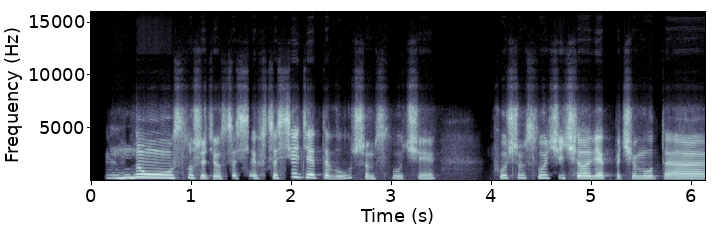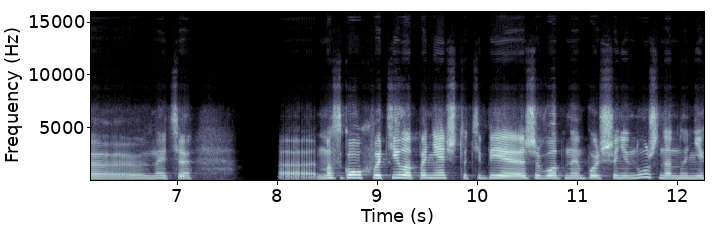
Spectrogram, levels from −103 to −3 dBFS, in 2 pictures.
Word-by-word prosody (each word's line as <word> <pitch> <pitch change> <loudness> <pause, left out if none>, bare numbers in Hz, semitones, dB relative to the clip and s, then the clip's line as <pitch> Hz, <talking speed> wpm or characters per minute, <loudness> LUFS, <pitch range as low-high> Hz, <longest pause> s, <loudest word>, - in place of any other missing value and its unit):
М, 250 +1 -4
ну, 285 -2 +1
слушайте, 235 -5 -1
у - - -5
сосе 220 +3 0
у - - -10
соседей 290 +4 +2
это 270 -2 -1
в 205 - -13
лучшем 215 -1 -2
случае. 215 0 -4 0.6
В - - -24
худшем 250 0 -1
случае 245 0 0
человек 225 0 +4
почему-то, 220 -1 -3
э, 210 +1 -3
знаете, 225 0 -5 0.9
а, 320 -1 -9
мозгов 265 +3 0
хватило 250 0 +4
понять, 245 0 +2
что 240 - 0
тебе 230 -1 +4
животное 230 0 -1
больше 230 +1 +2
не 225 -1 -3
нужно, 270 -2 -3
но 220 +1 -8
не 220 0 -4
235 Hz, 145 wpm, -23 LUFS, 220-255 Hz, 0.9 s, человек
